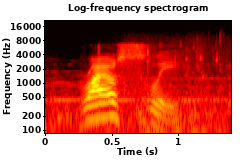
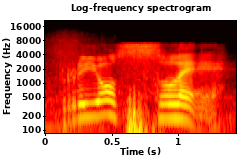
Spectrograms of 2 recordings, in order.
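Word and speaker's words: Wriothesley: his name is ryosley that is how we pronounce rously not Rio slay not ryota slay cryosly in fact yeah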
